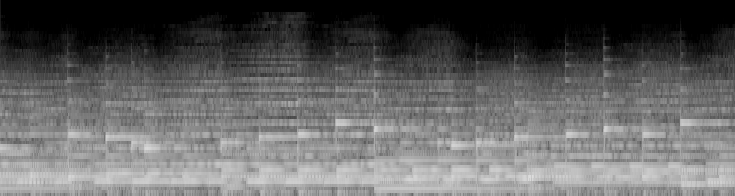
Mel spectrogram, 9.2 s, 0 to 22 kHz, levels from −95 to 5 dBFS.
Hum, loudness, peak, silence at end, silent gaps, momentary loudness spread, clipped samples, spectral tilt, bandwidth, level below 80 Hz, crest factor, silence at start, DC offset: none; -16 LUFS; -2 dBFS; 0 s; none; 3 LU; under 0.1%; -7.5 dB/octave; 7 kHz; -44 dBFS; 14 dB; 0 s; under 0.1%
